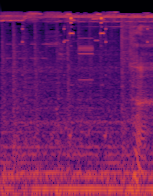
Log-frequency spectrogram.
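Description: Dramatic soundtrack music over a dense low rumble of sound effects.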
